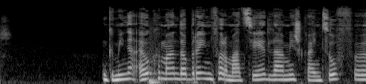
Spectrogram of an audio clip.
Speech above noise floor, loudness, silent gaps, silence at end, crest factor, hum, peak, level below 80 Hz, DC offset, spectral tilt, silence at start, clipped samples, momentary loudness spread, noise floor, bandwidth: 36 dB; -22 LUFS; none; 0 s; 16 dB; none; -8 dBFS; -48 dBFS; under 0.1%; -4 dB/octave; 0 s; under 0.1%; 2 LU; -57 dBFS; 16 kHz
